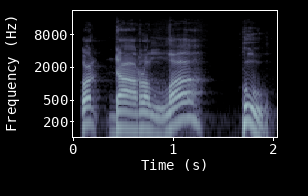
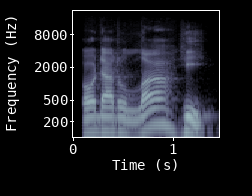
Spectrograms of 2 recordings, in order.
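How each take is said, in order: First: The d is doubled and followed by a. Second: The d is single and followed by u. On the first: Allah has decreed it. "Tapi kalau kita membaca ditasdid roknya" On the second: It is the decree of Allah. "Kalau kita baca dalnya itu tidak ditasdid, maka roknya dibaca u"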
